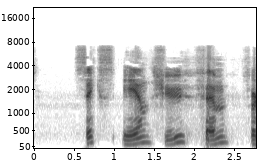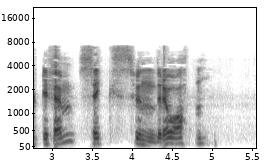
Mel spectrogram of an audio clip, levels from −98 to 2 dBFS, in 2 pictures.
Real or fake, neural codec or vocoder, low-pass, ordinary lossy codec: real; none; 7.2 kHz; MP3, 48 kbps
